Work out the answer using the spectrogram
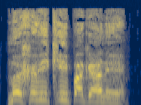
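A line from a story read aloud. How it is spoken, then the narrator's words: Growling. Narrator (Russian): прорычал Пиви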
